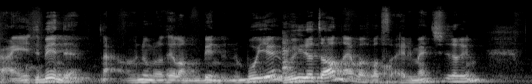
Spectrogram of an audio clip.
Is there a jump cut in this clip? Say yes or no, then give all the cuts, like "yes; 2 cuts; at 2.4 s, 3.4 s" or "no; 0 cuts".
yes; 1 cut; at 2.8 s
